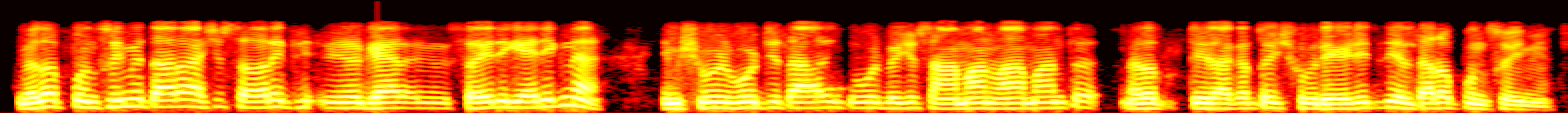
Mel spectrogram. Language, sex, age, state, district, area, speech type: Kashmiri, male, 18-30, Jammu and Kashmir, Kulgam, rural, conversation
